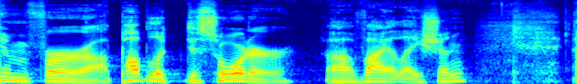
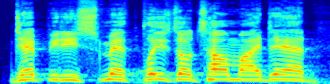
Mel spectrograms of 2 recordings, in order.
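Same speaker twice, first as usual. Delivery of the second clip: mock pleading, raised pitch; pleading kid; 6 semitones higher than usual. Speeding kid begging Deputy Smith, pleading. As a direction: beg like a busted teenager.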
